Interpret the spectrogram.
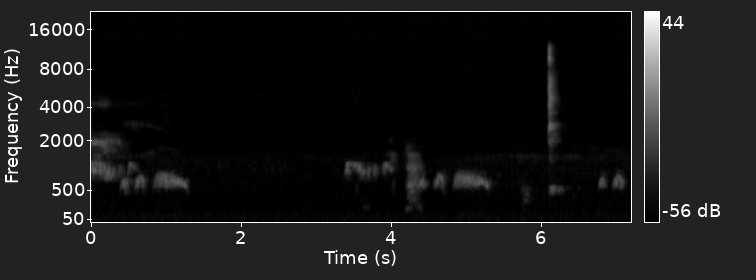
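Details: Female dove calling to stimulate males: soft, low cooing phrases in short groups, a pause of about two seconds, then another run of several coos, with a faint background hiss.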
